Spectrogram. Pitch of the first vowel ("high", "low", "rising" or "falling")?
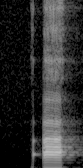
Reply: high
